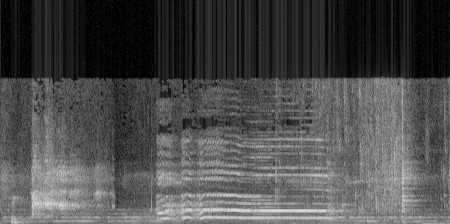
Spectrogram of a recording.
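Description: A rooster crows loudly, one long drawn-out cock-a-doodle-doo with a rising start and sustained harmonic call, over a steady low background hum.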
